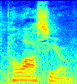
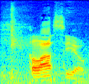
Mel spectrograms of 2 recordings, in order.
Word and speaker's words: Palacio: Just a quick pronunciation note, they wanted to make a note of that it's Palacio. Palacio, yes.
